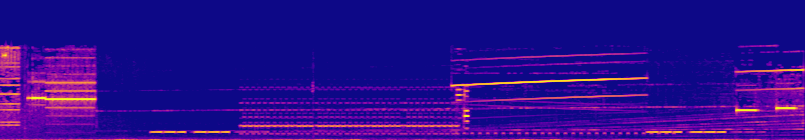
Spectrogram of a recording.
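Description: Sci-fi intro sound design: a deep, loud low drone with steady high electronic tones, two pairs of short beeps, and a spread of rising synth tones from about halfway through.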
